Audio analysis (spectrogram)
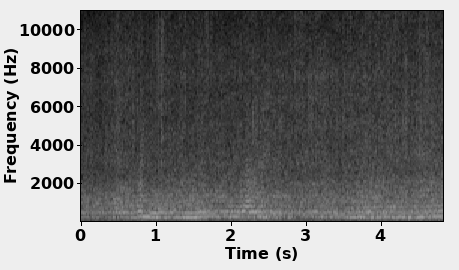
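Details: Sunlit orientation flight of many honeybees on 24 March 2024, following colder weather: short stretch of steady, dense wingbeat hum with bees passing close, loudness swelling gently.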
